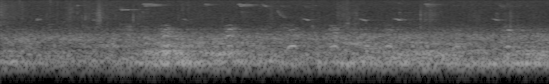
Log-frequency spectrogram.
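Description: A flock of waterfowl, such as geese, calling in a continuous babble on a lake. Small songbirds give short, high chirps scattered throughout.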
